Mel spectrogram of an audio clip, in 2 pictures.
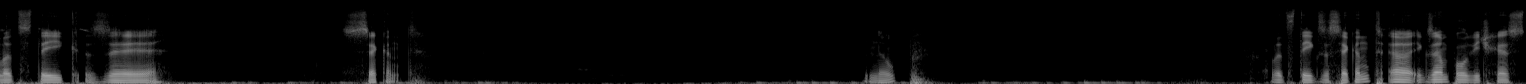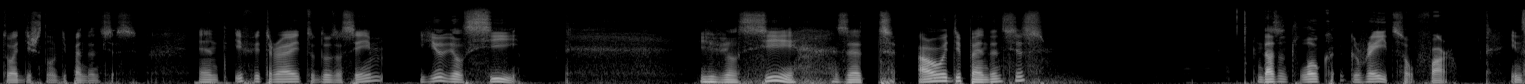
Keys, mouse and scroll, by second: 1.1 ctrl+b, 2.3 ctrl+b, 2.9 d, 3.4 alt+f, 4.0 alt+f, 4.8 ctrl+e, 7.5 alt+b, 8.1 ctrl+b, 8.3 ctrl+b, 8.5 ctrl+t, 8.8 alt+f, 9.0 alt+f, 9.2 alt+f, 9.8 ctrl+p, 10.1 ctrl+p, 10.3 ctrl+p, 10.6 ctrl+e, 10.8 ctrl+b, 11.0 ctrl+b, 11.1 ctrl+b, 11.5 ctrl+e, 15.9 ctrl+e, 17.2 ctrl+b, 17.5 ctrl+e.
